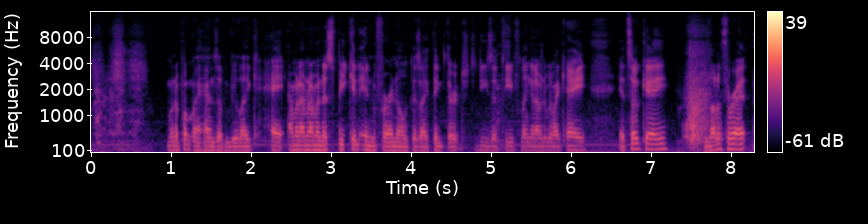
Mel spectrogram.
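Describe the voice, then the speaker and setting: A man's voice: fairly low pitch, level tone, fast talker, background noise. A man playing a tabletop game, earnestly describing his character's actions. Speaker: player. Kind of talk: casual play at a tabletop game.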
